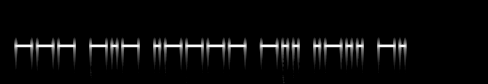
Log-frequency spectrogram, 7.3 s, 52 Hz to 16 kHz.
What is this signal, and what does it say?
Morse code, heard as a keyed tone, about 15 wpm, 700 Hz. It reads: OK1DLN
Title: DXCC-100 Call Signs - 6 Characters - Repeated 3x - 15wpm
